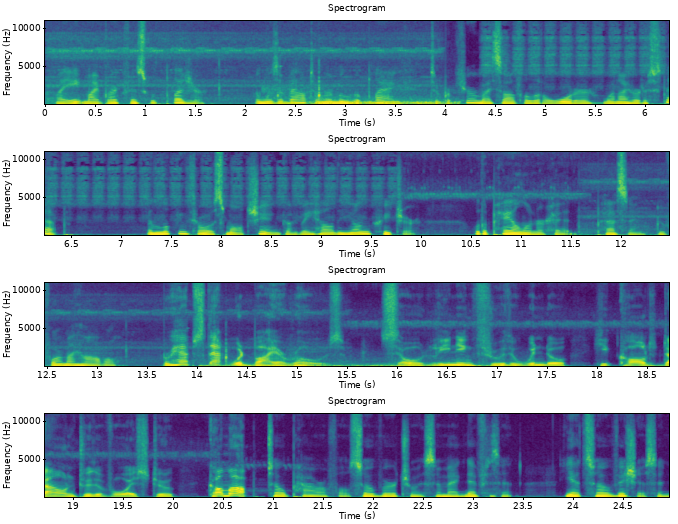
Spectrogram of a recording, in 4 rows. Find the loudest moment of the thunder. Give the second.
3 s.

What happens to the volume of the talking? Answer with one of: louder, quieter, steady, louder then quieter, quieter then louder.
steady.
